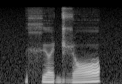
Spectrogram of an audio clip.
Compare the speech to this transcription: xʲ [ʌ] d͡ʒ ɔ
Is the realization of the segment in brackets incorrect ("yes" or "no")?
no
